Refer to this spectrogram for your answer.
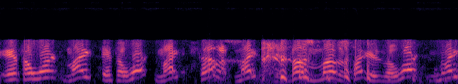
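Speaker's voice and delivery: high, mock shouting scream through laughter. Retelling a wrestler who chased him in the ring: imitating someone screaming while laughing. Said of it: "he's laughing his ass off, screaming".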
